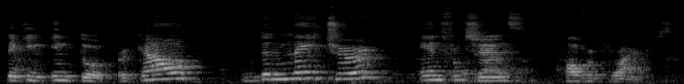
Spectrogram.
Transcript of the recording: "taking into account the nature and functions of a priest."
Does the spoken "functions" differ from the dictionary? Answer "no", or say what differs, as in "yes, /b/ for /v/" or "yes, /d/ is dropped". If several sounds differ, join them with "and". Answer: yes, /ŋ/ is dropped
